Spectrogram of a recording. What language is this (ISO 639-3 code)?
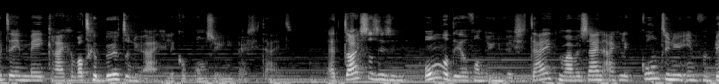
nld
